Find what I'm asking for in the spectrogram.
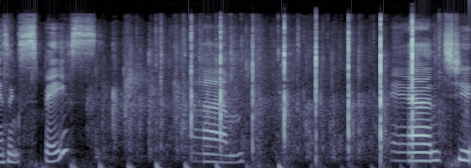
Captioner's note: applause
